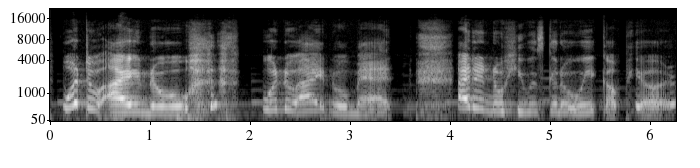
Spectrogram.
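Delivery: ordinary talk, nothing marked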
